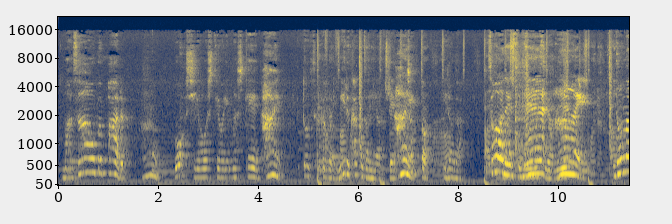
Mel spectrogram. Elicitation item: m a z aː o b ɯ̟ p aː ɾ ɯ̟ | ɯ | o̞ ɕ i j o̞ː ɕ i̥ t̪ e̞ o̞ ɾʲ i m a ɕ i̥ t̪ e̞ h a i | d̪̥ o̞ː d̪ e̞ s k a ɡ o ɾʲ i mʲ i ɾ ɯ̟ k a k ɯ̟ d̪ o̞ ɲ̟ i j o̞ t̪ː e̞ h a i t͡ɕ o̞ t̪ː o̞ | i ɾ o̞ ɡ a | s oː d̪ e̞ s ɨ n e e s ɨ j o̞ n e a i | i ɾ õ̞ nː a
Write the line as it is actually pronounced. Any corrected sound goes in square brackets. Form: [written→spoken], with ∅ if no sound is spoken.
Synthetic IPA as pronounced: m a z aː o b ɯ̟ p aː ɾ ɯ̟ | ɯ | o̞ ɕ i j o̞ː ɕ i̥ t̪ e̞ o̞ ɾʲ i m a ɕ i̥ t̪ e̞ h a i | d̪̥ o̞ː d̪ e̞ s k a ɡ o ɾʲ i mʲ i ɾ ɯ̟ k a k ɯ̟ d̪ o̞ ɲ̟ i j o̞ t̪ː e̞ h a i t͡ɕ o̞ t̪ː o̞ | i ɾ o̞ ɡ a | s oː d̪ e̞ s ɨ n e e s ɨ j o̞ n e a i | i ɾ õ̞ nː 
